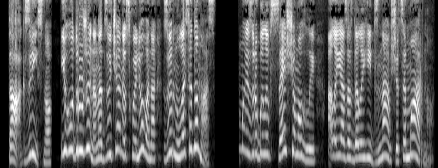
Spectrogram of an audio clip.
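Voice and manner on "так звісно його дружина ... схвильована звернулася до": usual speaking voice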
